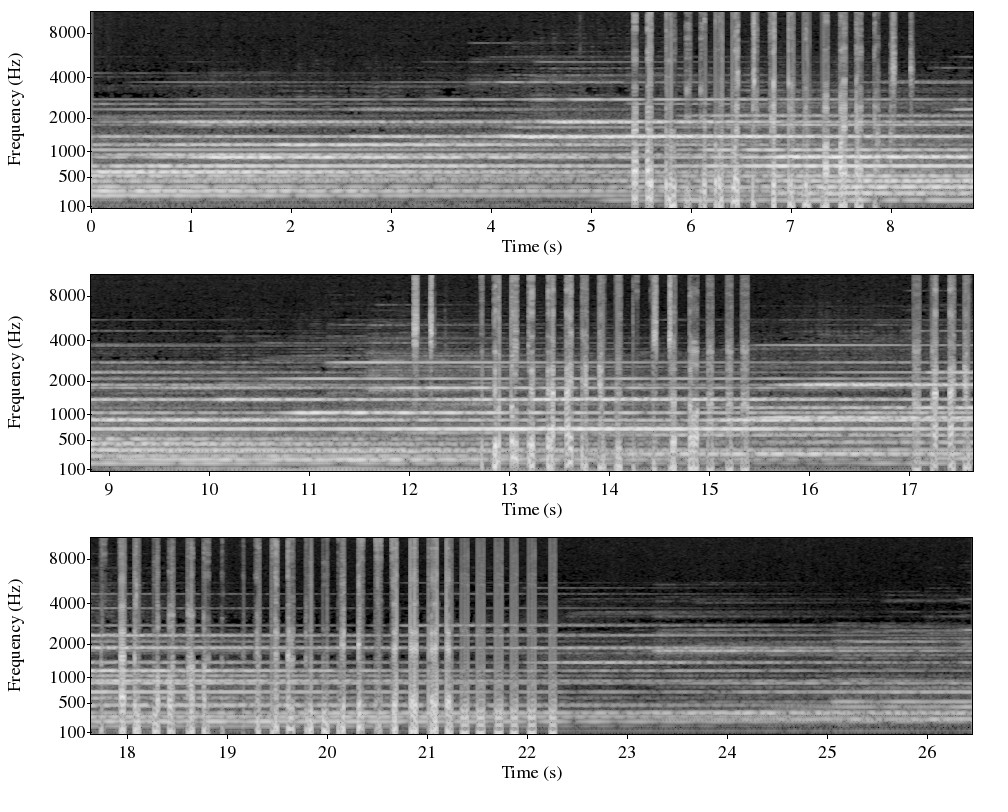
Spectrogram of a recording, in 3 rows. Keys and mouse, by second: 0.0 space, 0.8 click, 1.4 click, 2.2 click, 2.7 click, 3.6 click, 4.8-8.7 drag, 9.1 click, 9.4 click, 10.9 g, 11.2-15.2 drag, 16.0 g, 16.5 click, 17.0-22.0 drag, 24.0 click, 24.3 click.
